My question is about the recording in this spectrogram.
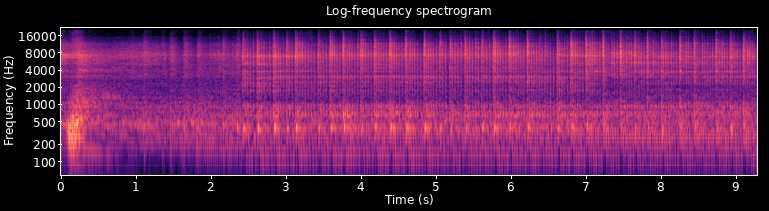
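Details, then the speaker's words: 2001 Yamaha YZ125 two-stroke: after one short blip it settles into a crisp, even, buzzy idle with no loading up or stumbling, after dropping the pilot jet from a 25 to a 20; normal idle. "Had to jump that pilot jet down from a 25 down to a 20, and now it's idling perfect."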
